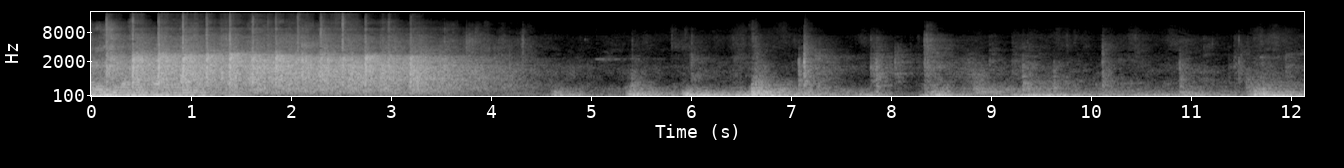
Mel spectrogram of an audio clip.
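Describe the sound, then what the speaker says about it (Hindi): Congregation applause at a Wednesday Bible study as two speakers are welcomed to the stage, a dense burst of clapping for about four seconds that fades into scattered taps and thumps with voices talking. "तो आइए इन दोनों दासों का बड़े तालियों के साथ हम इस मंच पे स्वागत करें"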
